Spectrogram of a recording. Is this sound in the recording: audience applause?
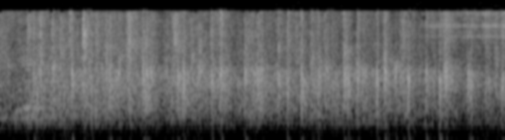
yes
